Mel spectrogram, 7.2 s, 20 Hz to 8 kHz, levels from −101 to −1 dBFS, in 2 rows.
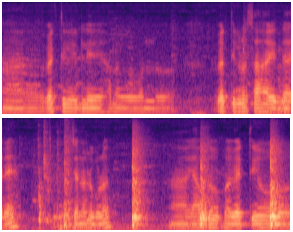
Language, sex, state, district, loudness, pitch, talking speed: Kannada, male, Karnataka, Belgaum, -23 LUFS, 100 Hz, 115 wpm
